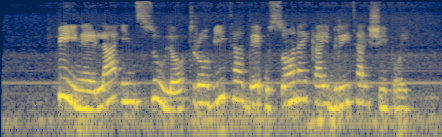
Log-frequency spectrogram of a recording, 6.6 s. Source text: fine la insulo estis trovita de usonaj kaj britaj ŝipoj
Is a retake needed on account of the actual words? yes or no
yes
